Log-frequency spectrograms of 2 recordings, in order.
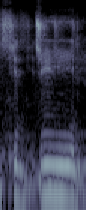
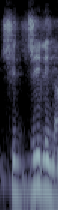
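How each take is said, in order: First: The word ends on l, its vowel stretched long. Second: The word ends with an -in sound. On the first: "এখানে আমরা পড়বো কি সিজিল" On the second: "সিজিলিন আছে"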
